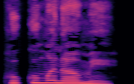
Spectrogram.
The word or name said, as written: ಹುಕುಮನಾಮೆ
